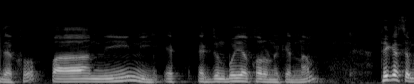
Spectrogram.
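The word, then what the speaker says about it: পাণিনি: যেমন তোমাদের একটা শব্দ দেখায়, এই যে দেখো পানিনি, একজন বৈয়াকরণিকের নাম। ঠিক আছে? মূর্ধন্য নয় রস্যই, দন্ত নয় রস্যই, তো এটার উচ্চারণ কিন্তু পানি নি।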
